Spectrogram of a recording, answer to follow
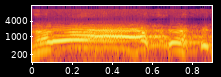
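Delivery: high, loud startled yell; mock scream of a frightened boy; retold scream. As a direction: scream like a kid jumping back from a snake.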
